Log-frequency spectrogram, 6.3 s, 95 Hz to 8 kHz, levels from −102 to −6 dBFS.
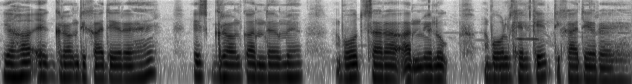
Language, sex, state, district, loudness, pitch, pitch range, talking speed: Hindi, male, Arunachal Pradesh, Papum Pare, -13 LUFS, 130 Hz, 125-140 Hz, 135 wpm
